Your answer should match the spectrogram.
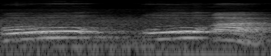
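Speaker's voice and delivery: ordinary talk, nothing marked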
